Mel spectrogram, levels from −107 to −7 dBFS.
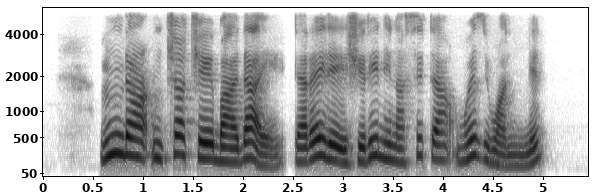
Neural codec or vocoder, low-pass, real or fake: autoencoder, 22.05 kHz, a latent of 192 numbers a frame, VITS, trained on one speaker; 5.4 kHz; fake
